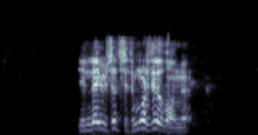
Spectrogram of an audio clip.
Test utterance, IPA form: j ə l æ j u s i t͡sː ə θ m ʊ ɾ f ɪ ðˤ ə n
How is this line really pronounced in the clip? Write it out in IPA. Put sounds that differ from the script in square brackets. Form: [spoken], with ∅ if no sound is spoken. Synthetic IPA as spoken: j ə [lː] æ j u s [æ] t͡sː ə θ m ʊ ɾ [θ] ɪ ðˤ ə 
